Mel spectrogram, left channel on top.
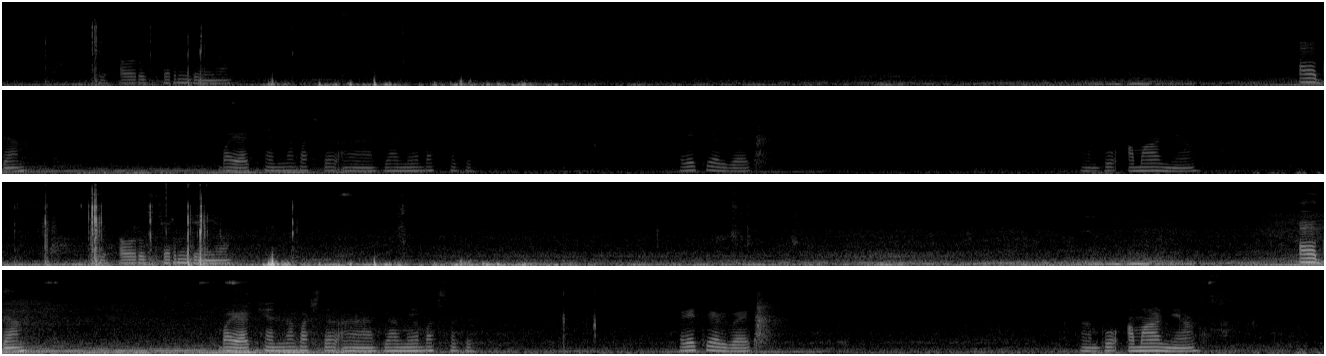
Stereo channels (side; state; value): left; quieter; 14.2 dB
